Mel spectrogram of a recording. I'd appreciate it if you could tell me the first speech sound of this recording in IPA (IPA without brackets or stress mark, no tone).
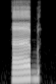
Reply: æ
